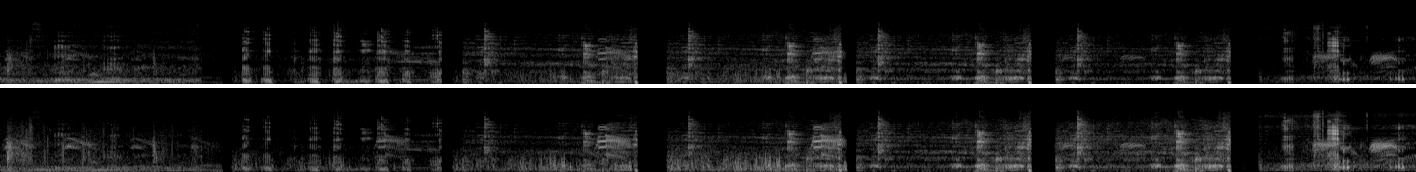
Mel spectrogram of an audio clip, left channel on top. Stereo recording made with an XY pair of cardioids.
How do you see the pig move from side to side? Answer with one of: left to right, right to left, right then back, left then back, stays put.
left to right.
